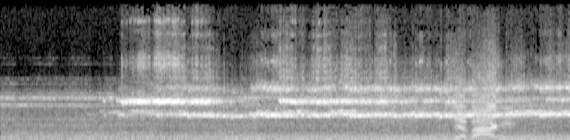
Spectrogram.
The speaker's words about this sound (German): U-Bahnhof Wolterstraße, das ist der erste U-Bahnhof hier wieder auf Westberliner Gebiet, nachdem die Bahn den Ostsektor von der Leinestraße hier kommend durchfahren hat. Jetzt läuft ein Zug von der Leinestraße her kommend in den Bahnhof ein.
